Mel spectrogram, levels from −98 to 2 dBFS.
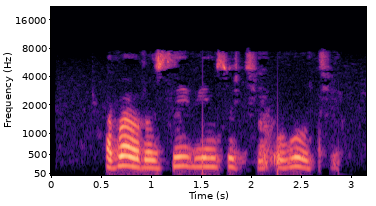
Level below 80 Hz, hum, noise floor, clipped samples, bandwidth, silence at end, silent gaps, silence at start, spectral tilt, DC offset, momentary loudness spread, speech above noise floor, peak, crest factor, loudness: -60 dBFS; none; -66 dBFS; under 0.1%; 7.8 kHz; 0.3 s; none; 0.55 s; -4.5 dB/octave; under 0.1%; 15 LU; 47 dB; -2 dBFS; 18 dB; -20 LUFS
